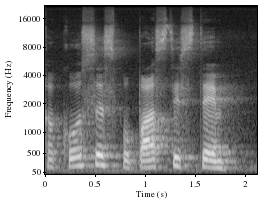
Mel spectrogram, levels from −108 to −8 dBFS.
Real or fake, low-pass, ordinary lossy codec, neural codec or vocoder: fake; none; none; vocoder, 44.1 kHz, 128 mel bands every 512 samples, BigVGAN v2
